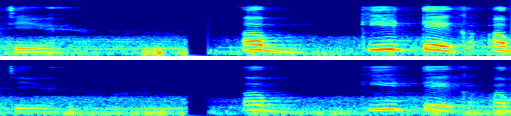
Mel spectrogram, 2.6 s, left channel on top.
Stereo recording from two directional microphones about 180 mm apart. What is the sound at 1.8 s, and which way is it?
Speech, 50° left (ahead or behind).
